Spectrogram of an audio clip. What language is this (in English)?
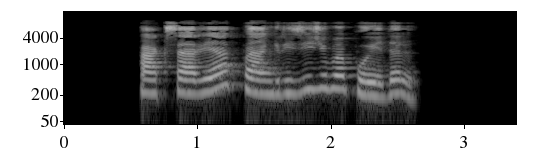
Pashto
